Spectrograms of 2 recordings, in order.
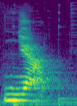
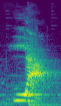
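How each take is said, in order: First: It is said the northern way, starting with nh. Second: It is said the southern way, starting with l.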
